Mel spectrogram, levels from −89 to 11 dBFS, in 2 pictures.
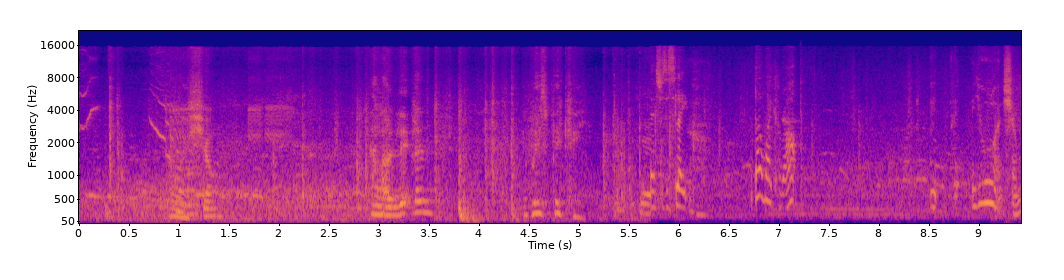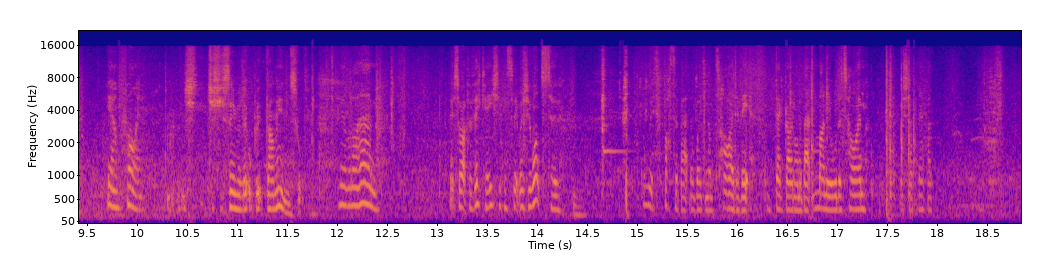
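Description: From 5.71 s to the end, a section plays at the wrong speed. It runs 1.74 times faster than recorded. Pitch rises with it, about ten semitones higher. The sound turns high and hurried. A likely cause is playback against a mismatched clock.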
